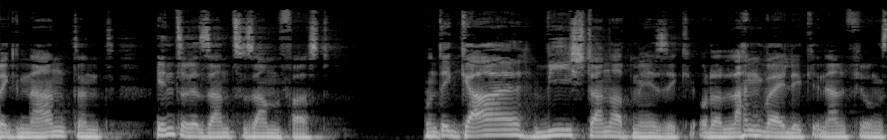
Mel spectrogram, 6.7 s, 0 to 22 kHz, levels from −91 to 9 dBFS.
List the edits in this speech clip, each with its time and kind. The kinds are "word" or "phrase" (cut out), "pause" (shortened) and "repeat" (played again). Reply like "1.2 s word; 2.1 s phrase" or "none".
none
